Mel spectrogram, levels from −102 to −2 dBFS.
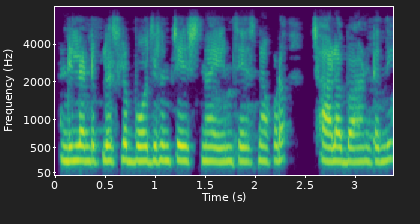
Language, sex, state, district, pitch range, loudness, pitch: Telugu, female, Telangana, Karimnagar, 255-270 Hz, -16 LUFS, 260 Hz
